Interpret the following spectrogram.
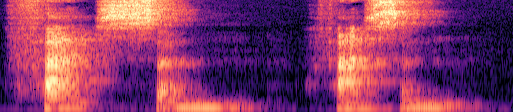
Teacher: Aqui não falamos o T.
